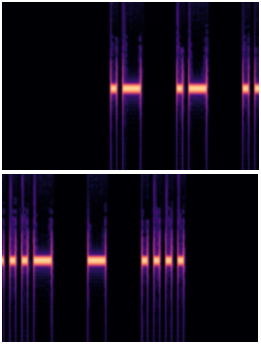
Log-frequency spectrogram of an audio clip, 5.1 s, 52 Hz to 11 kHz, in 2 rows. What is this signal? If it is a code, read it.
Morse code, heard as a keyed tone, about 20 wpm, spaced as for 14 wpm, 700 Hz. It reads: AA4TH
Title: 062 Lesson 11g - Letter h - Call Signs 20wpm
